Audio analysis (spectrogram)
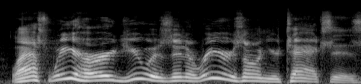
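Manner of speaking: slow, high southern drawl; southern yokel accent. Retold or imitated. Dude at the bar needling the complainer, slow southern accent. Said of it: "I love doing these southern yokel accents".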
